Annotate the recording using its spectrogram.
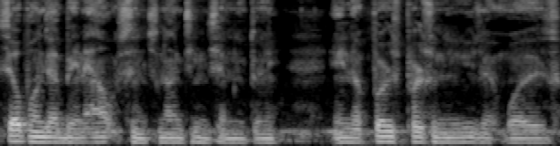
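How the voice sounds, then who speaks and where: Amid audible room echo, a man with a very deep, low pitch talks at a moderate pace in a monotone, flat intonation. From Brazil. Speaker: vlogger, former wrestler and war veteran. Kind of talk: casual storytelling monologue. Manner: halting, many fillers and restarts.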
